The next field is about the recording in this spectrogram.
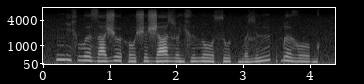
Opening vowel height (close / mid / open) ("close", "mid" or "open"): close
